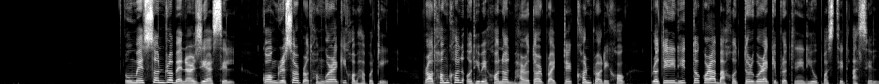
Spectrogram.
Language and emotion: Assamese, neutral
